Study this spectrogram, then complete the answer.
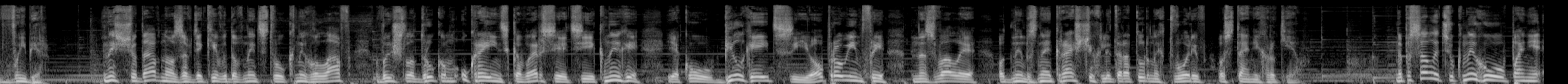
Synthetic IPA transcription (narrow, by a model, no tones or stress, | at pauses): ʋɪbʲḭr | nɛʃt͡ʃɔd̪ɑwnɔzɐwdʲɐkɪʋɪd̪ɔwnɪt̪st̪ʋɔknɪɦɔlˠɑf | ʋɪjʃlˠɐd̪ɾukɔmukɾɐjinʲsʲkɐʋɛrsʲijɐt͡sʲijiknɪɦɪ | jɐkubʲilˠɣejt̪siɔpɾɔinfɾʲinɐzʋɑlˠɪ | ɔd̪nɪmznɐjkɾɑʃt͡ʃɪxlʲit̪e̞ɾɐt̪urnɪxt̪ʋɔɾʲiwɔst̪ɑnʲːixrɔkʲḭw | nɐpɪsɑlˠɪt͡sʲuknɪɦʊpɑnʲi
